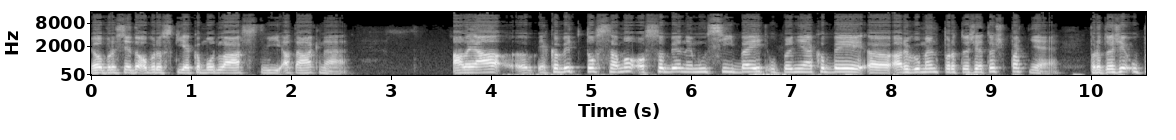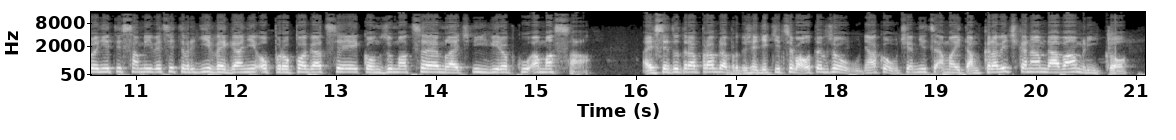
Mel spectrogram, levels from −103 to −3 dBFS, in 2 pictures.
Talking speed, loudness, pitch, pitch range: 175 wpm, -14 LUFS, 190 Hz, 165-205 Hz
